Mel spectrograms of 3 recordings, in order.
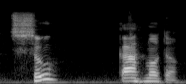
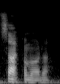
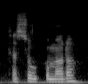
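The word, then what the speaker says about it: Tsukamoto: So D is saying Sukamoto, not Sakamoto. Sukamoto. Okay. Tasukamoto. We will bring D on to have a show of how to pronounce words.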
